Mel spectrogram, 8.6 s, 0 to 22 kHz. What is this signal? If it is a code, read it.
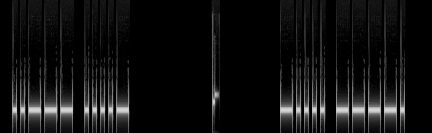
Morse code, heard as a keyed tone, about 15 wpm, 700 Hz. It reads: 24 69
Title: Numbers - 2-Digit 15wpm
